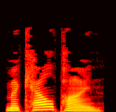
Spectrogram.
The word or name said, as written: macalpine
